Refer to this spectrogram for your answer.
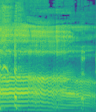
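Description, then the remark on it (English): A voice lets out a mock crying wail, a sustained, wavering moan with a slight downward sag in pitch, fairly loud and unbroken for about a second and a half. “Oh, crying.”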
